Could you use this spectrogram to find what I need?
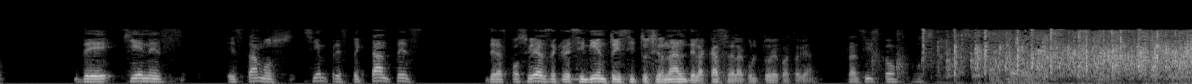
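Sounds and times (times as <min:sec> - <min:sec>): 
speech: 0:00.8 - 0:09.5
audience applauding in a hall: 0:09.2 - 0:11.9.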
